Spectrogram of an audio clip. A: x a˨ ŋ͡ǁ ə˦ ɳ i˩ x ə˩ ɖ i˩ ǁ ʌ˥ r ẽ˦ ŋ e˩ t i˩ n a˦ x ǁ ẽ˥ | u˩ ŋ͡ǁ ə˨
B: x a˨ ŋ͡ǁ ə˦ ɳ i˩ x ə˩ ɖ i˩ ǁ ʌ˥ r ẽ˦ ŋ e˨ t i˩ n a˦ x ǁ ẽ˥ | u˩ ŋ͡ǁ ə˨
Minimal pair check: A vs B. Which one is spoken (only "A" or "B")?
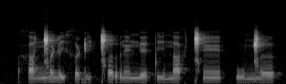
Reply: B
